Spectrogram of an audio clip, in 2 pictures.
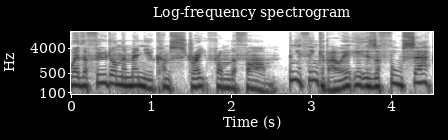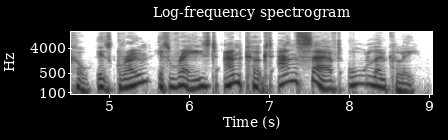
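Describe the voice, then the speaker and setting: Recorded very cleanly against a silent background, a man with an English accent speaks at a high pitch with lively intonation, hardly pausing at all. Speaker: travel and food vlogger. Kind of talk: vlog narration.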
